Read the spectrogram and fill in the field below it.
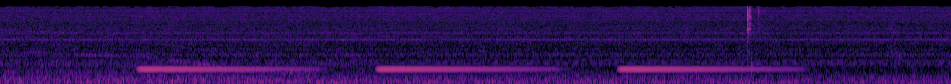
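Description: An electronic warning tone beeps in repeated steady bursts.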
